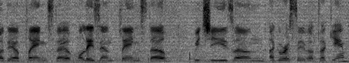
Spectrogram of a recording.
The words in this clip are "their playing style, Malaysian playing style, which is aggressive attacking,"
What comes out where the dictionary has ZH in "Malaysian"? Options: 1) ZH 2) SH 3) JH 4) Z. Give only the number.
4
